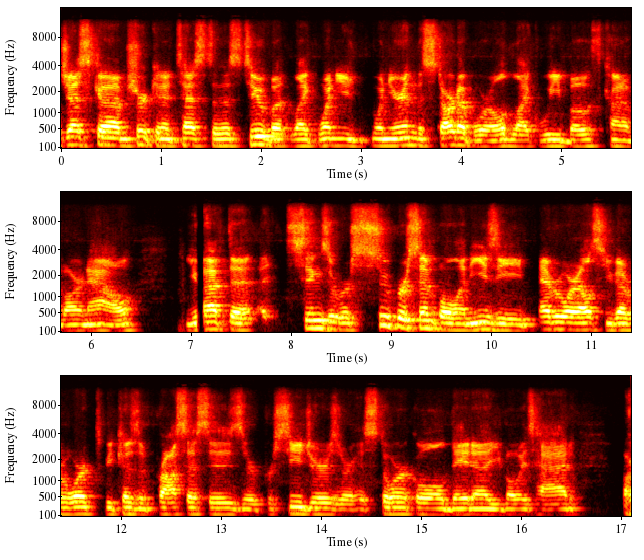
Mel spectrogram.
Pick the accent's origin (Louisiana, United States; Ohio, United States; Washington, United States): Washington, United States; Seattle; moved away; also born or lived in Los Angeles; I'm originally from Seattle, and so it's pretty serendipitous that I made my way back here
